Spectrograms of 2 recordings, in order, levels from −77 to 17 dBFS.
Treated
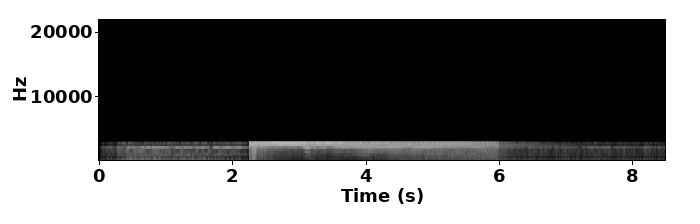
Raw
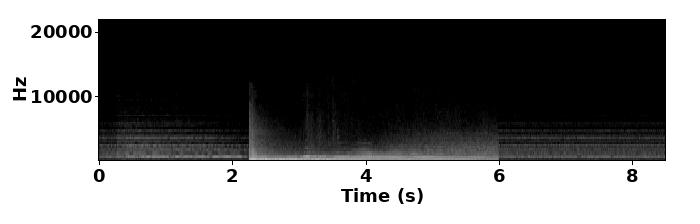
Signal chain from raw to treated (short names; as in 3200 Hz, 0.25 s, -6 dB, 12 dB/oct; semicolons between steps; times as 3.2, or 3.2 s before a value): expander -39 dBFS; added harmonics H 3 -9 dB, 5 -7 dB, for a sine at -4 dBFS; on a send at -15.5 dB: reverb RT60 2.2 s, pre-delay 4 ms; on the sum: inverted band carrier 2700 Hz; gain -2.5 dB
